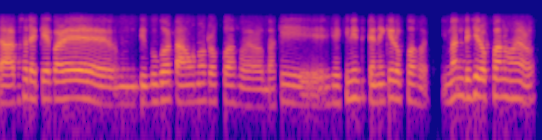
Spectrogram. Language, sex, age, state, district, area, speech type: Assamese, male, 18-30, Assam, Sonitpur, rural, conversation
